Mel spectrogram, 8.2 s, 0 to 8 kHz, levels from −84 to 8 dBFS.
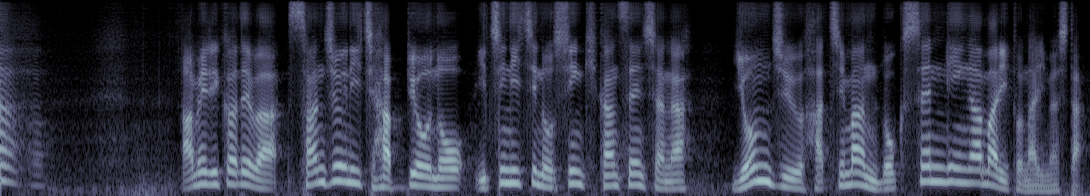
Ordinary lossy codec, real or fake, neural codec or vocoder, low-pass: none; fake; codec, 16 kHz, about 1 kbps, DyCAST, with the encoder's durations; none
